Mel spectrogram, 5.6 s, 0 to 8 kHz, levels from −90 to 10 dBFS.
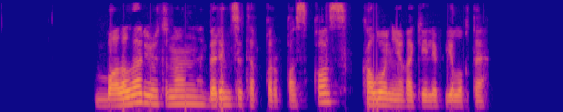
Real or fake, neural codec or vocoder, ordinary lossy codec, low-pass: real; none; AAC, 48 kbps; 7.2 kHz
